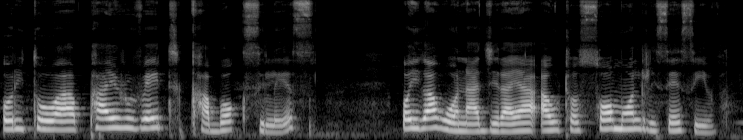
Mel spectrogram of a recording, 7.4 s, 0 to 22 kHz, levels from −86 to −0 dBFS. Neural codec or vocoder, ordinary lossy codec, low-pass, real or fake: none; none; none; real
